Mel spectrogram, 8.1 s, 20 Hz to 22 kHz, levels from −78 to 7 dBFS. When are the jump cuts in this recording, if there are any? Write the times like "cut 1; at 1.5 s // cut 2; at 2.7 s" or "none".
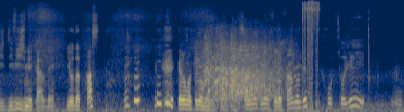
cut 1; at 6.3 s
